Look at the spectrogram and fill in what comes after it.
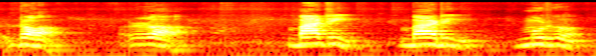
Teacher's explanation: এই ব্যঞ্জন ধ্বনিগুলো উচ্চারণের সময় জিভের সামনের অংশ দন্তমূলের উপরে মূর্ধায় টোকা দেওয়ার মতো লাগে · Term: তাড়িত ব্যঞ্জন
